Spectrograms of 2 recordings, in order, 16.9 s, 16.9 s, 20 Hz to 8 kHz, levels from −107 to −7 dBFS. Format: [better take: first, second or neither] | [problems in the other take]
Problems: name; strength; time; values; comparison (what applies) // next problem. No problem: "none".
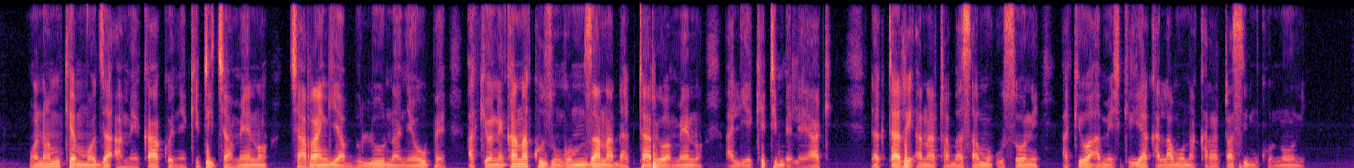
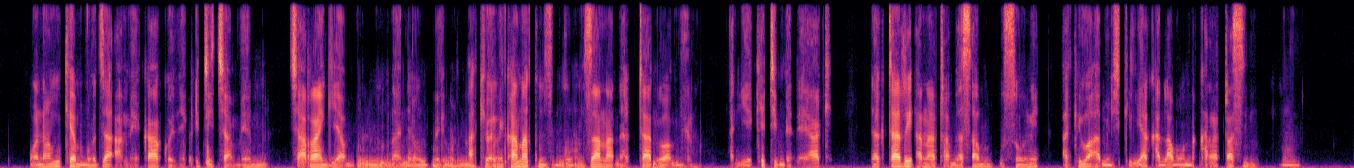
first | noise reduction (neural diffusion model UNIVERSE++)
